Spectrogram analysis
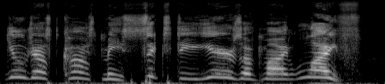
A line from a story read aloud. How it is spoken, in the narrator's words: When she could speak again at all, what came out, in a voice not far removed from the one she'd uttered that scream in, was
